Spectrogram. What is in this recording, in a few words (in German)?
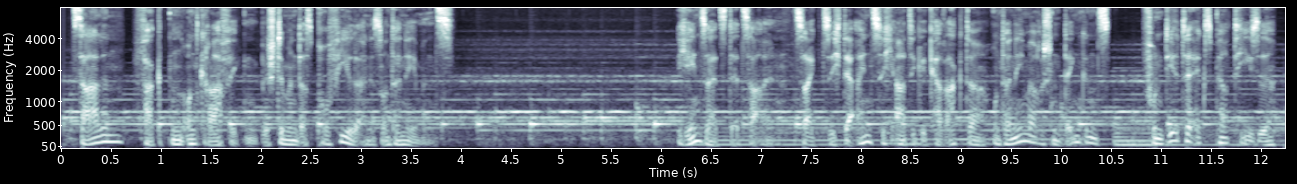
DE Imagefilm; Credit Suisse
